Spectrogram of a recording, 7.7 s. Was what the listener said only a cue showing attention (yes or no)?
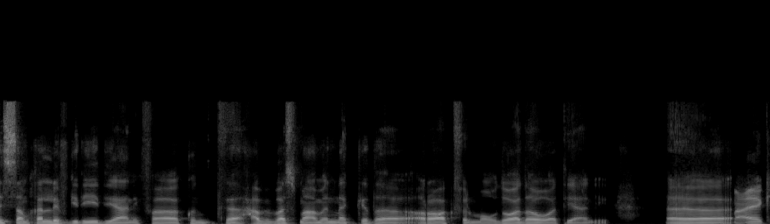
no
